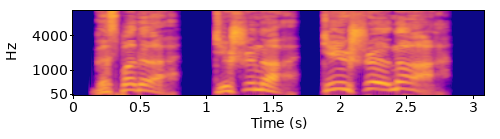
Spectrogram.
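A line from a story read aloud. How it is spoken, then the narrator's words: Panicked shouting. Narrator (Russian): больше всех кричал и паниковал именно он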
